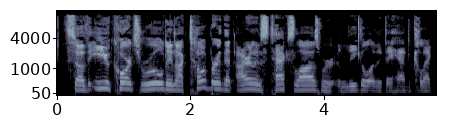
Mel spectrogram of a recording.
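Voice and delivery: ordinary talk, nothing marked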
